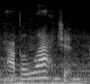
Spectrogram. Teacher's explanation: In U.S. dialects in the southern regions of the Appalachians, the word is pronounced with the 3rd syllable sounding like latch, so Appalachian.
